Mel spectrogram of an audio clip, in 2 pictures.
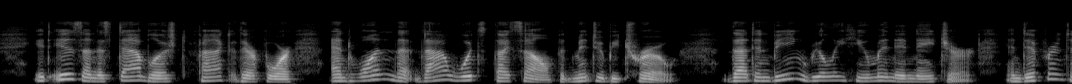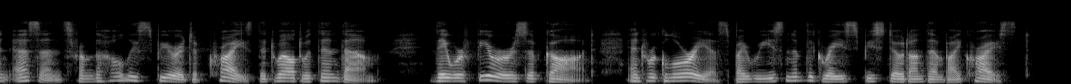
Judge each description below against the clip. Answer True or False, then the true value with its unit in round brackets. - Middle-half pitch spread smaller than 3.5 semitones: False (4.3 semitones)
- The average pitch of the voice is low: False (155 Hz)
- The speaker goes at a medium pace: True (150 wpm)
